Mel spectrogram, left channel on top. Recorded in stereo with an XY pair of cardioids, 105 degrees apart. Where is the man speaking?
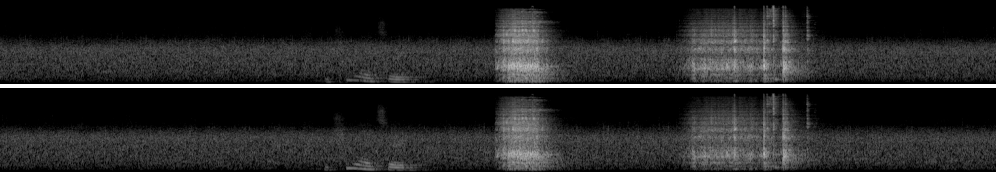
60° right, 1.4 m.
